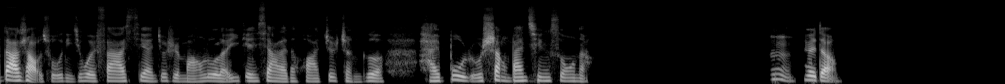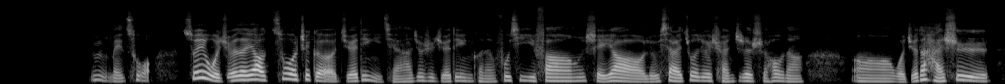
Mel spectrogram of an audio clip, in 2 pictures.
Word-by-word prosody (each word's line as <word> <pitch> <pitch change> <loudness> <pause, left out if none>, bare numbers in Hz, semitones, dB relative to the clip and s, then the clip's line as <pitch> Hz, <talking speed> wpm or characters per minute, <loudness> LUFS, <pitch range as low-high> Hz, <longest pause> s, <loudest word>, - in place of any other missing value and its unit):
大 185 -4 +9
扫 190 - +4
除， 145 0 -6
你 145 -2 -11
就 160 +5 -9
会 155 -2 0
发 155 +1 0
现， 160 -3 -4
就 165 +2 -7
是 155 -2 -5
忙 135 +1 -5
碌 160 -1 +1
了 145 - -1
一 160 +2 -7
天 160 -2 -3
下 165 -1 0
来 135 -1 -1
的 150 - -8
话， 140 0 -4
就 170 +5 -6
整 145 -6 -8
个 150 -2 -1 0.3
还 160 0 -1
不 195 +4 0
如 160 -1 -4
上 170 -2 +4
班 170 +1 +2
轻 175 -3 -4
松 160 -2 -5
呢。 140 +1 -6 1.8
嗯， 220 -10 -7
对 200 -2 +4
的。 180 - +4 2.6
嗯， 205 -5 -8
没 140 -1 -5
错， - - -6 0.3
所 285 - +1
以 305 - +7
我 165 - +5
觉 175 +6 +2
得 205 0 +7
要 220 -2 +9
做 240 +2 +2
这 225 - 0
个 180 -5 +2
决 150 +1 -1
定 200 -1 -4
以 130 - -10
前 130 +1 -8
啊， 135 +1 -6
就 175 +1 -5
是 165 -1 -8
决 145 -1 -3
定 165 -2 -6
可 150 -1 -9
能 135 0 -8
夫 185 - -2
妻 185 0 -7
一 170 - -2
方 165 0 +1
谁 145 -5 -1
要 150 -5 +4
留 135 +2 -3
下 155 +3 +1
来 150 - +3
做 185 +2 -1
这 170 - -2
个 165 - 0
全 140 -2 -4
职 160 - -6
的 155 - +2
时 145 - -6
候 160 0 -3
呢。 135 -1 -5 0.5
呃， 140 -2 -4
我 125 -2 -2
觉 155 - 0
得 220 - +5
还 150 -9 +1
是， 170 -5 +2
160 Hz, 240 characters per minute, -25 LUFS, 145-175 Hz, 2.6 s, 大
